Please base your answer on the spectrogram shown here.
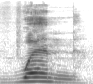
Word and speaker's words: one: E presta atenção na pronúncia, que isso daqui começa com som de W, tá? É one, one, one, one, one, one.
